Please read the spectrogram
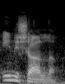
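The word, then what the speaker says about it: ان شاء اللہ: اور دوسرا ہے انشاءاللہ۔ اس کا تلفظ ذرا سمجھ لیں، ما الگ لفظ ہے، شاء الگ لفظ ہے اور اللہ الگ لفظ ہے۔ ایسے ہی ان الگ لفظ ہے، شاء الگ لفظ ہے اور اللہ الگ لفظ ہے۔ انشاء اللہ اور ما شاء اللہ یہ اس کا صحیح تلفظ ہے۔ بچوں کو یہ تلفظ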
